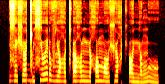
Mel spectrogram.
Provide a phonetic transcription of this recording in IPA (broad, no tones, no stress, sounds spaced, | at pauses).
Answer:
z e ʃ œ ɡ͡ǀ y sʲ o ɪ̯ ɾ o v lʲ o ʁ y t͡sʼ œ ʁ y ŋ mʲ ø χ o m ɔ ʊ̯ ʃ y χ t͡ʃʼ ɔ ɪ̯ mʲ ɔ ŋ u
